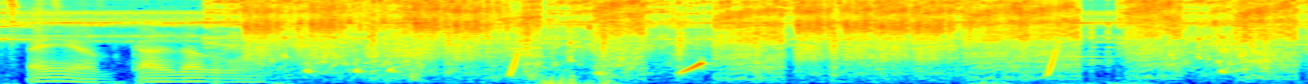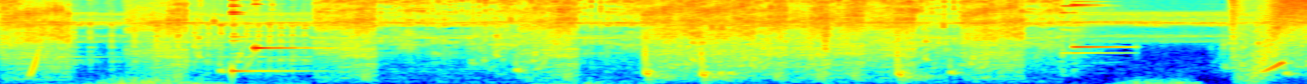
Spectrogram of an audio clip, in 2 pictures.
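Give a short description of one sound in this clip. A fishing reel whirs steadily in a game.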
